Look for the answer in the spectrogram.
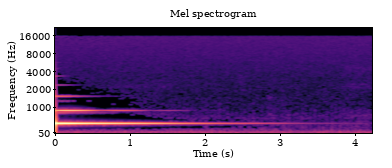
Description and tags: Sch 04 weich
Soft kitchen bowl
kitchen, gong, percussion, bowl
